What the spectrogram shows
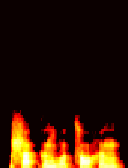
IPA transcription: ʂ a˨˩ t̚ k ə˧˥ ŋ w o˦˥ t̚ s ɔ˨˩ h ə˧ ŋ

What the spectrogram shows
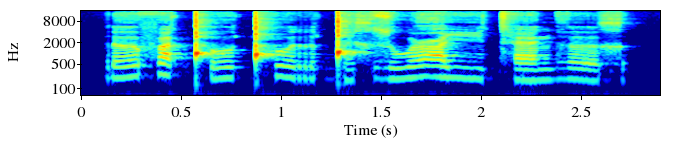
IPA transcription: ɾ əː f a ǃʼ ʊː ǃʰ ʊː r ʊ ɡ͡ǃ æ x z u ʕ iː tʰ æ ŋ ɦ əː x

